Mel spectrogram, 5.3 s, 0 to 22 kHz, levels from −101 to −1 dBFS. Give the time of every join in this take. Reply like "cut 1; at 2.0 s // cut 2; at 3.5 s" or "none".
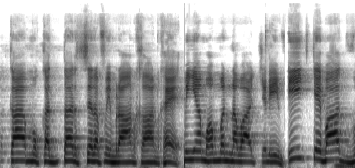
cut 1; at 2.8 s // cut 2; at 4.3 s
